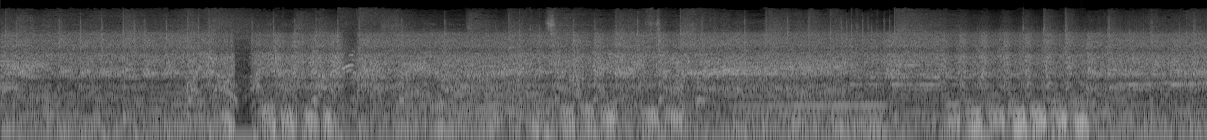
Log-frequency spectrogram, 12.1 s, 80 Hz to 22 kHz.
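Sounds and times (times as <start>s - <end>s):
distorted electric guitar riff: 0.0s - 12.0s.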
